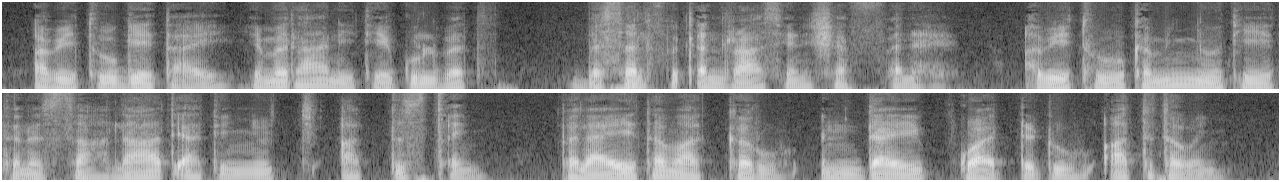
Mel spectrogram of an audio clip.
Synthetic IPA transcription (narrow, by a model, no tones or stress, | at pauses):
ʔaβe̞t̪ʰuɡe̞t̪ʰawejɛməd̪hanit̪ʰe̞ɡulbət̪ | bəsəlfɨkʼənɾasenʃɛfːənəh | ʔaβe̞t̪ʰukʰəmɨɲːot̪ʰejɛt̪ʰənəsːaləhat̪ʼjat̪ʰəɲːo̞t͡ʃːʔat̪ːɨst̪ʼəɲː | b̥əlajːɛt̪ʰəmakːəɾuɨnd̪ajɡ̥ʷad̪ːəd̪uʔa̰t̪ːɨt̪ʰəwəɲː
